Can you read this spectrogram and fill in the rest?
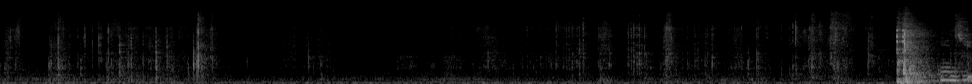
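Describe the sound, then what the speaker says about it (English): Scissors cut a triangle out of a paper envelope, quiet close snips and paper crinkles in an uneven series, with a louder rustle near the end. "So I'm gonna cut along my triangle,"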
